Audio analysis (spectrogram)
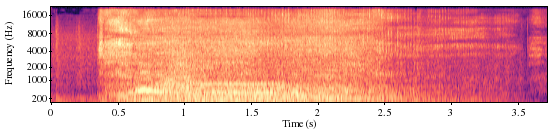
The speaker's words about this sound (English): Louder! Bo groaned again, but this time an actual roar bellowed around him.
